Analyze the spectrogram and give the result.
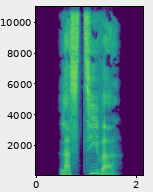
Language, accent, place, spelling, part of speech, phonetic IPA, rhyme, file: German, Germany, Berlin, lasziver, adjective, [lasˈt͡siːvɐ], -iːvɐ, De-lasziver.ogg
- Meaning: 1. comparative degree of lasziv 2. inflection of lasziv: strong/mixed nominative masculine singular 3. inflection of lasziv: strong genitive/dative feminine singular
